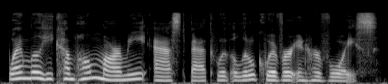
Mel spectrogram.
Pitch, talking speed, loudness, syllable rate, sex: 210 Hz, 230 wpm, -18 LUFS, 5.6 syllables/s, female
